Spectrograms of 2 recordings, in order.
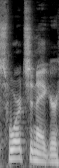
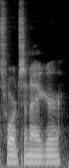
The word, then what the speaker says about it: Schwarzenegger: there really same with Schwarzenegger he himself pronounces his name the American Way when he is not when he is not in Germany or Austria yeah he does do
